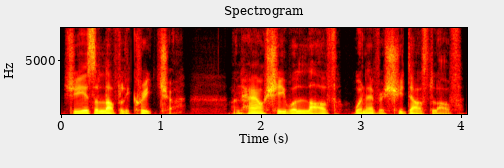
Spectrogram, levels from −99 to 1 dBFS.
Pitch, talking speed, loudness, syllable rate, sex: 90 Hz, 205 wpm, -22 LUFS, 5.9 syllables/s, male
